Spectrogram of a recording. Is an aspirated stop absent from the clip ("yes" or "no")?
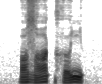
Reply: no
